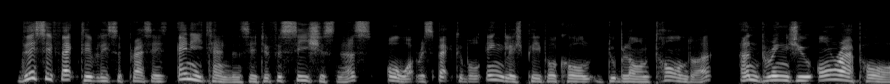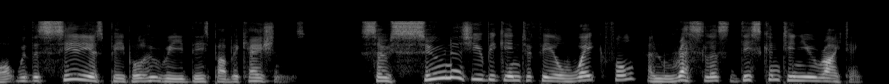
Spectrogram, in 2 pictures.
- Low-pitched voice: No, medium, 165 Hz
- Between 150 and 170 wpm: No, slow, 135 wpm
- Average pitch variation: No, wide, 6.2 semitones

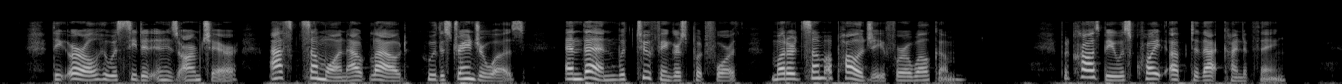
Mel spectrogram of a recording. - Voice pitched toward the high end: Yes, high, 210 Hz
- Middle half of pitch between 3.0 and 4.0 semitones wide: No, average, 4.6 semitones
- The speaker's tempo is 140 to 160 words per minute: No, average, 185 wpm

